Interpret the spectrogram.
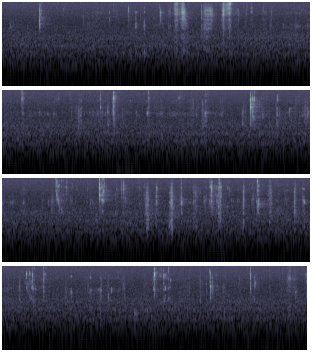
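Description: Close-miked chewing of crab stick nigiri (imitation crab on rice): irregular soft clicks and wet mouth sounds, with no rhythm, over a steady faint hum.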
